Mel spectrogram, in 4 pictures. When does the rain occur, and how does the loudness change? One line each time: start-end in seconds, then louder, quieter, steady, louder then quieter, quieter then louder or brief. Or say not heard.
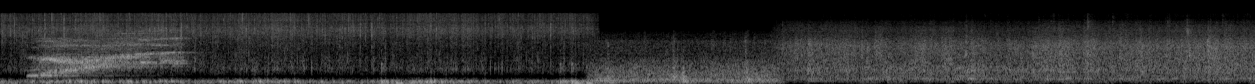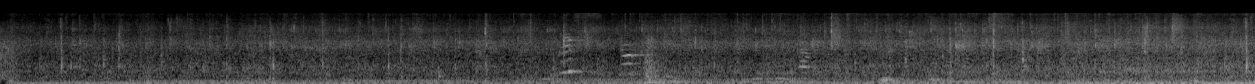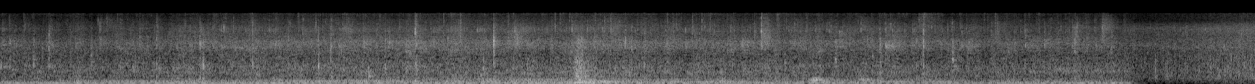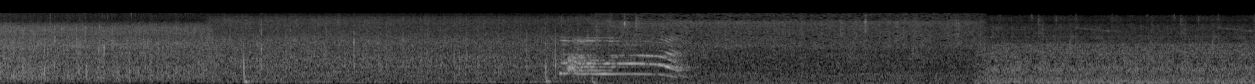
0.0-50.1 louder then quieter.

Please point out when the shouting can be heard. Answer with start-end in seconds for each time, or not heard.
0.2-1.9, 17.9-20.6, 43.2-44.5.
